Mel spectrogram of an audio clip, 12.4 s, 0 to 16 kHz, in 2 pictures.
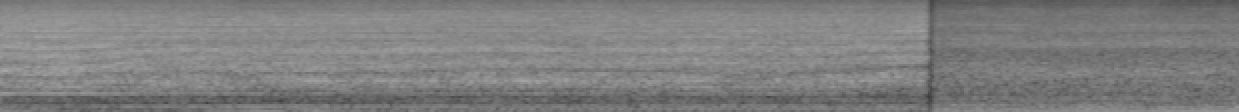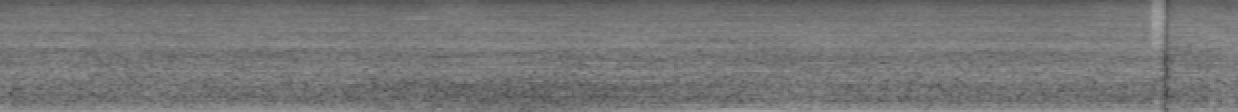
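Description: A Ryobi P1100 battery-powered tool blows dead grass on a lawn with a steady loud whirring rush that shifts sharply in tone partway through, then dips briefly before surging again, close and alone.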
